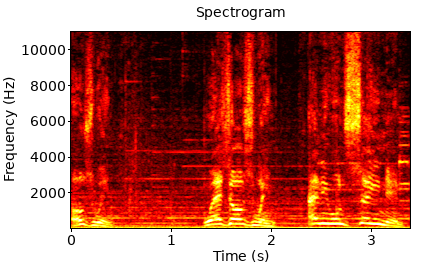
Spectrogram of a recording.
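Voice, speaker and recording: An actor playing a panicked young villager in a video game, calling out urgently in a strained voice. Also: male voice, big pitch swings, takes it slowly, music in the background, heavily acted. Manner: urgent, shouting, high-strained. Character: panicked young villager searching for his brother.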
